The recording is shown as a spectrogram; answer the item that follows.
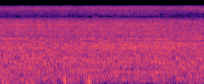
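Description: Steady background hiss of the recording room and microphone, with no other clear event apart from a faint tick just before one second in.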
